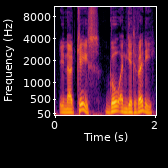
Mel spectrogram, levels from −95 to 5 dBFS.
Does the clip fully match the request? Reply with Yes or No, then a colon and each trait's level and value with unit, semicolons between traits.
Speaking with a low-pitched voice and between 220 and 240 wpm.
No: low, 110 Hz; fast, 205 wpm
